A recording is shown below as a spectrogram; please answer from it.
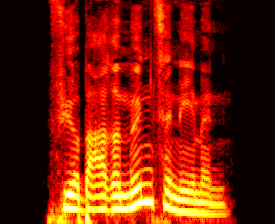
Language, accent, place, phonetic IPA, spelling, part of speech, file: German, Germany, Berlin, [fyːɐ̯ ˈbaːʁə ˈmʏnt͡sə ˈneːmən], für bare Münze nehmen, verb, De-für bare Münze nehmen.ogg
- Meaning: to take at face value, to take on faith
